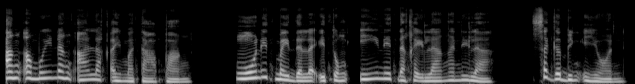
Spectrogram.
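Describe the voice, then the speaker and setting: A woman's voice: medium pitch, sing-song, normal speed, a little mellow, no echo, studio quality. A woman with a Filipino accent narrating a dramatic scripted love story.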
